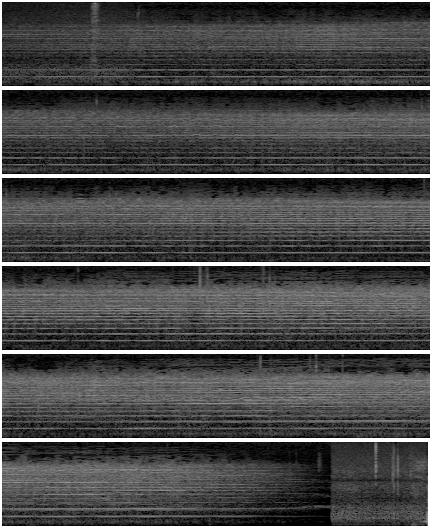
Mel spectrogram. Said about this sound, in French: Pour frotter sur les cordes, ouais. Et c'est ce qui donne ce ce, sont son vraiment euh, stressant.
